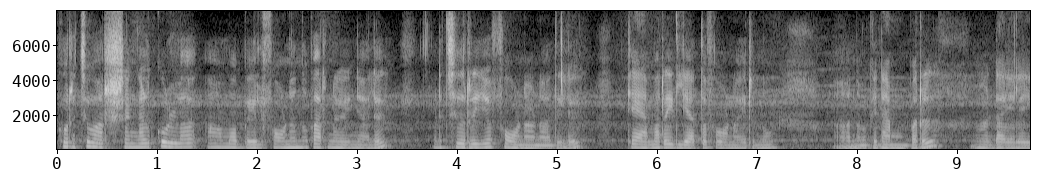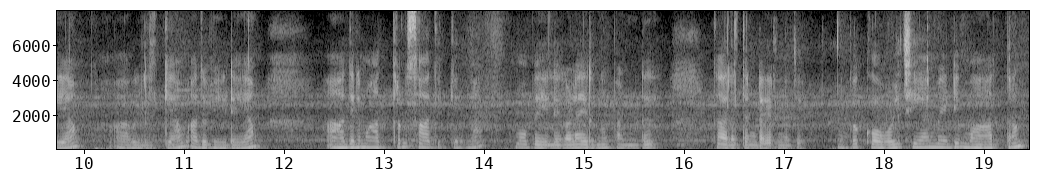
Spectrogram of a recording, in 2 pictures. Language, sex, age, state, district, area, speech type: Malayalam, female, 18-30, Kerala, Palakkad, rural, spontaneous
